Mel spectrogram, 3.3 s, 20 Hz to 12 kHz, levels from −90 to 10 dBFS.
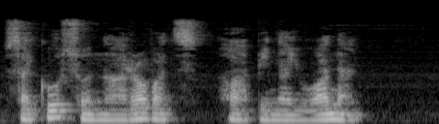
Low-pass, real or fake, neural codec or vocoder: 7.2 kHz; real; none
